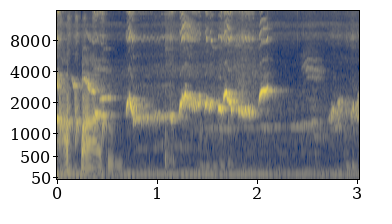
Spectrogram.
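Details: Collared kingfisher chicks begging: a harsh squawk at the start, then drawn-out, wavering whistled tones that rise and fall, with brief higher notes in between.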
